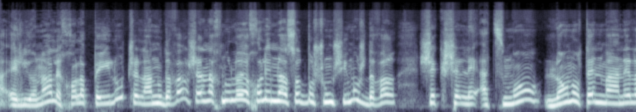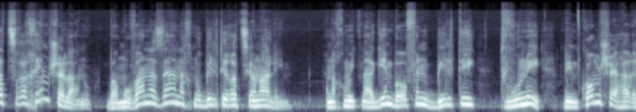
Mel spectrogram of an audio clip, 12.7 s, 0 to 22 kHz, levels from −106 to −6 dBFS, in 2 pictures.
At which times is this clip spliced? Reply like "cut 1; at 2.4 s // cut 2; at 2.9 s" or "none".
cut 1; at 7.3 s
